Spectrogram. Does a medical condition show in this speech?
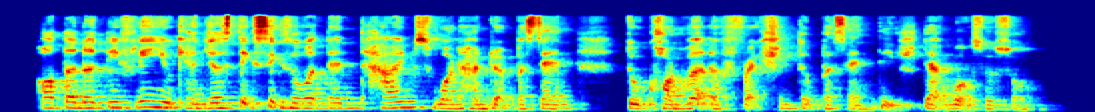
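No.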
